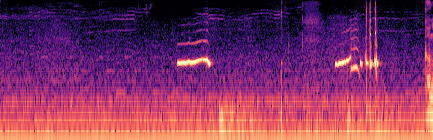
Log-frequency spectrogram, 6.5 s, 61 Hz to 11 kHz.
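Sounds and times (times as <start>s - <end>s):
bird-shaped water whistle imitating bird calls: 2.6s - 3.2s, 5.0s - 5.7s.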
